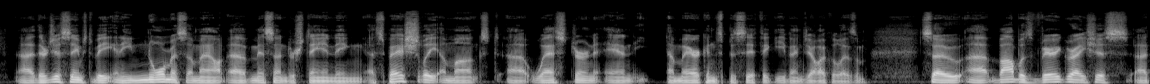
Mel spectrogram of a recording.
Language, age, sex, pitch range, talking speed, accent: English, 50-69, male, 85-105 Hz, 130 wpm, American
